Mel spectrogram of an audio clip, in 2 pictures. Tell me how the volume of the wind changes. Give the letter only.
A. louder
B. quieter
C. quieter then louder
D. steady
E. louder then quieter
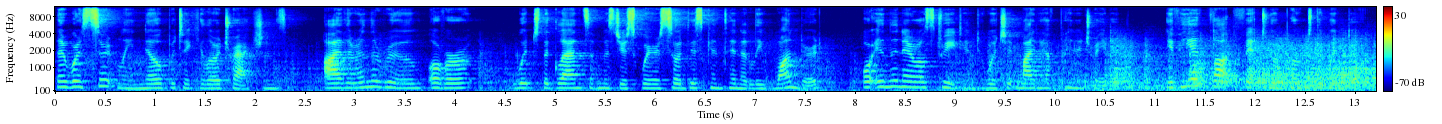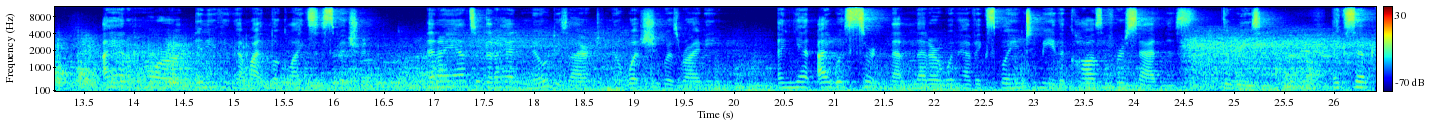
A.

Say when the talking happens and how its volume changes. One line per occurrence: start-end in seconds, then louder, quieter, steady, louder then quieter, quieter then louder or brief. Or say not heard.
0.0-26.3 steady.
